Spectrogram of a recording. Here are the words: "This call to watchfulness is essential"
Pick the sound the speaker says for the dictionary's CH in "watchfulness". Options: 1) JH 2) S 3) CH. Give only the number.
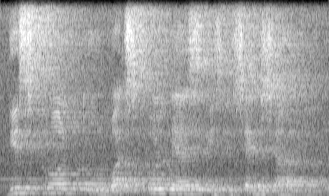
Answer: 2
